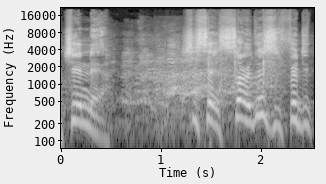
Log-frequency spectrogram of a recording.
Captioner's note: audience laughing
